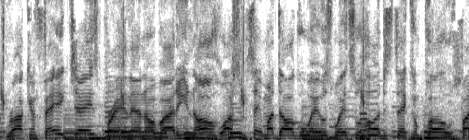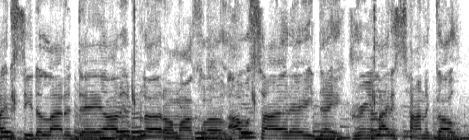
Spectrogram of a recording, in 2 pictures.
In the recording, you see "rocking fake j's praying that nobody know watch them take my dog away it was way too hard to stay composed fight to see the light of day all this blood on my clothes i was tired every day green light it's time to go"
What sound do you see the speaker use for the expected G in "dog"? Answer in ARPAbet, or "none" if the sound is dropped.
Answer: G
